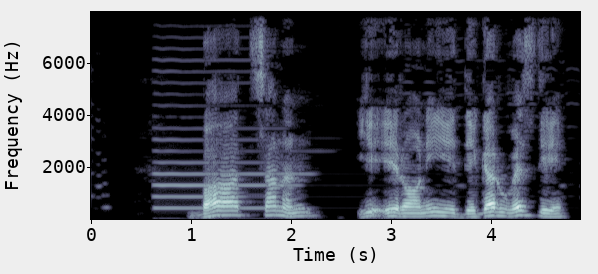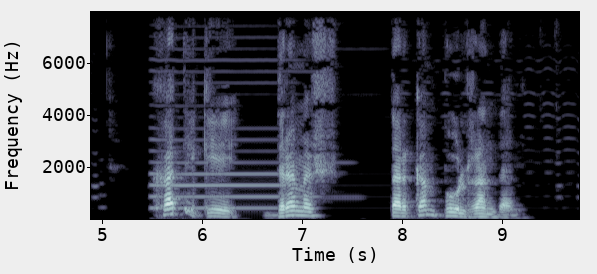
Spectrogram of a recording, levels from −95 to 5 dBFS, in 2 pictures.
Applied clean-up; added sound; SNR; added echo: classical method Wiener filter.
